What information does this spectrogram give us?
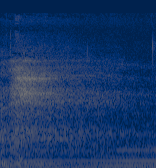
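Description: A slow exhale during a breathing exercise, made on reaching the floor: a soft, airy whoosh of breath that is strongest in the first second and then fades. A steady low hum runs underneath, and no one speaks.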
